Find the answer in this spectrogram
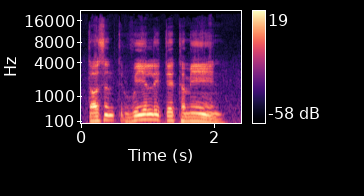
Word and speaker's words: Champs-Élysées: 이는 발음 이 프랑스어이기 때문 입니다 . 샹젤리제 ( Champs-Élysées) 는 프랑스 의 번화 한 거리 로 , 영어 로 는 Champs-Élysées 라고 하지만 , 우리 는 프랑스어 발음 그대로 발음 해야 합니다 .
